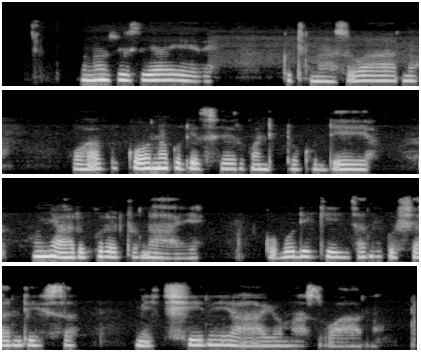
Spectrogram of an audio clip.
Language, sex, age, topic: Ndau, male, 36-49, health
